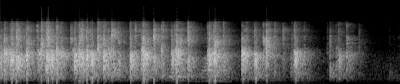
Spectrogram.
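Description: A group of people applauding, the clapping thinning out and stopping about three and a half seconds in.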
